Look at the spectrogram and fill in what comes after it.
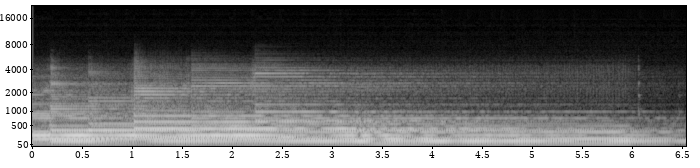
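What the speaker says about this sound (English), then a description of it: "this plugin is not only great for creating those sort of shimmer guitar parts" A distorted electric guitar played through a shimmer effect plugin rings out in sustained chords, with a washy, bright, reverberant tail that lingers and swells, loud and continuous, no voices.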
